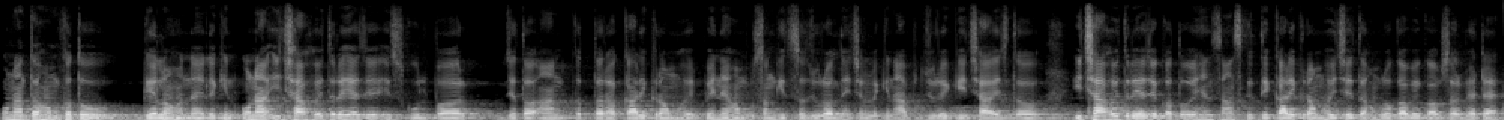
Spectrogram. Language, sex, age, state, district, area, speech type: Maithili, male, 18-30, Bihar, Madhubani, rural, spontaneous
